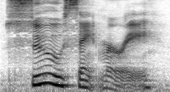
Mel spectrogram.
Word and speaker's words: Sault Ste. Marie: It is pronounced Sault Ste. Marie.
